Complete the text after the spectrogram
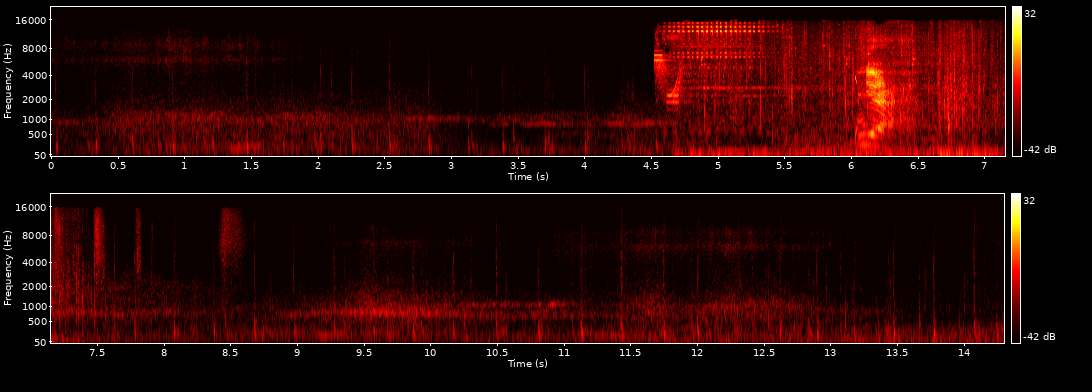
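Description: Light footsteps patter quickly on a dirt path.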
